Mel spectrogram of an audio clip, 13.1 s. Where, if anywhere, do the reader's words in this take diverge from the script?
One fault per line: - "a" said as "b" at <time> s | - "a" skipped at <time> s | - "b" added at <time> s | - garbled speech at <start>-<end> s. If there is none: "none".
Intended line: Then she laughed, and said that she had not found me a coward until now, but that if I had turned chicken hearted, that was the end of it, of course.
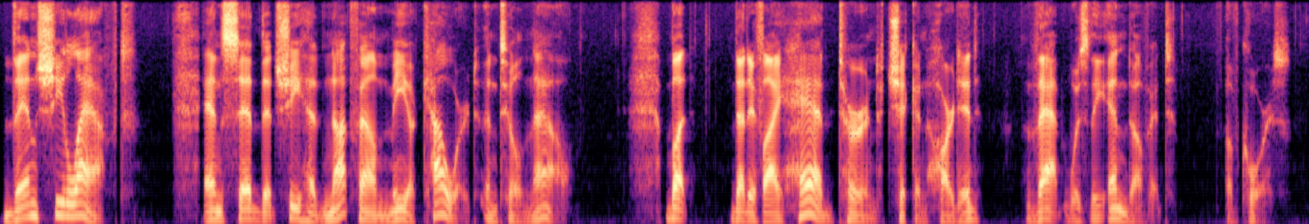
none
